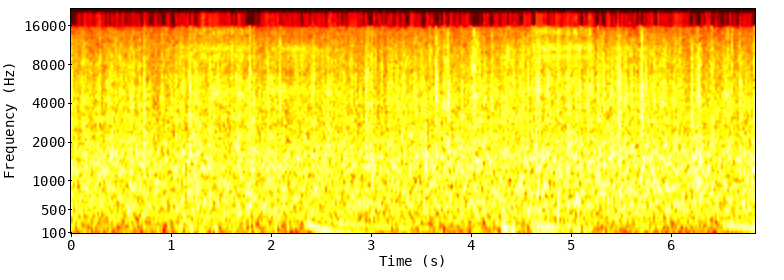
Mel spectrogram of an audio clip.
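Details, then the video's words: Pug asleep and snoring while rain patters on a window; a few low, whistly snores slide downward at irregular intervals, partly buried under the dense hiss of falling rain. "a pug is snoring"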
